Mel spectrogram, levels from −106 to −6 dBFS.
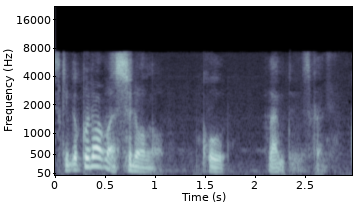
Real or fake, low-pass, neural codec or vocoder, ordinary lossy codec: fake; 7.2 kHz; codec, 16 kHz, 1 kbps, FreqCodec, larger model; AAC, 32 kbps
